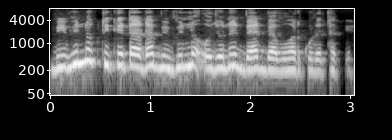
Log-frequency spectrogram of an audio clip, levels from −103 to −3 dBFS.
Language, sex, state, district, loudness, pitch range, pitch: Bengali, female, West Bengal, North 24 Parganas, -15 LUFS, 205-265 Hz, 235 Hz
